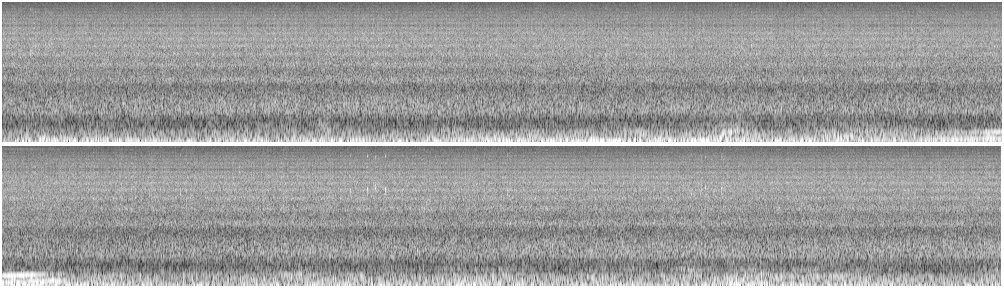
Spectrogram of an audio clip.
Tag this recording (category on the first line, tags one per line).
Soundscapes > Nature
nature
phenological-recording
raspberry-pi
